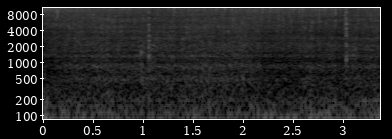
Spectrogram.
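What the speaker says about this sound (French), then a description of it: "Alors on laisse colorer les oignons un petit peu." Onions browning in a pan for lamb navarin give a steady, soft sizzle of frying, close and continuous with a few faint stirring scrapes, no voices.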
